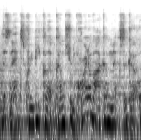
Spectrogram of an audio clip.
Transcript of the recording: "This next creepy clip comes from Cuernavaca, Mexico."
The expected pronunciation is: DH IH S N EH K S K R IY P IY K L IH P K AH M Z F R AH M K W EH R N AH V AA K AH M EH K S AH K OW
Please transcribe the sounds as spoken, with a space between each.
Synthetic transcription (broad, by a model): DH IH S N EH K S K R IY P IY K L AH B K AH M Z F R AH M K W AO R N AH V AA K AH M EH K S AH K OW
